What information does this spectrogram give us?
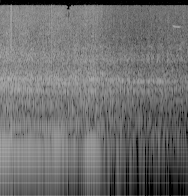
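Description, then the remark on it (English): An American mail truck's engine hums steadily with a low droning tone, then recedes and fades after a second or two as it drives past. No one speaks. “The mail truck is coming by.”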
